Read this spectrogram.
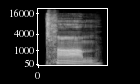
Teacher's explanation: a word and ends a word like if I say Tom that's heavily aspirated starting a word but if I say the word part then that's at the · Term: aspiration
